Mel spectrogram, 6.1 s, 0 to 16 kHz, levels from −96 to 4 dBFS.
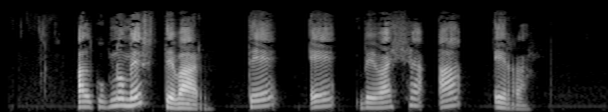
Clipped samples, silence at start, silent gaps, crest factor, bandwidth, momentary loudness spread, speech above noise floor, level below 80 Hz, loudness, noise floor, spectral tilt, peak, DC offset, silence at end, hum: under 0.1%; 0.75 s; none; 24 dB; 11 kHz; 15 LU; 54 dB; -82 dBFS; -26 LUFS; -79 dBFS; -4 dB/octave; -2 dBFS; under 0.1%; 0.85 s; none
